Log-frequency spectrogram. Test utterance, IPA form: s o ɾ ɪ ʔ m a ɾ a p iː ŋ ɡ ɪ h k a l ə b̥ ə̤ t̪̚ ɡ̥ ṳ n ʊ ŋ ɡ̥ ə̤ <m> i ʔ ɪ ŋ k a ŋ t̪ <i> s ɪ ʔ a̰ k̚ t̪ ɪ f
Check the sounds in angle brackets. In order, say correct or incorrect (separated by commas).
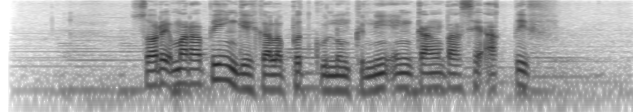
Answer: incorrect, incorrect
